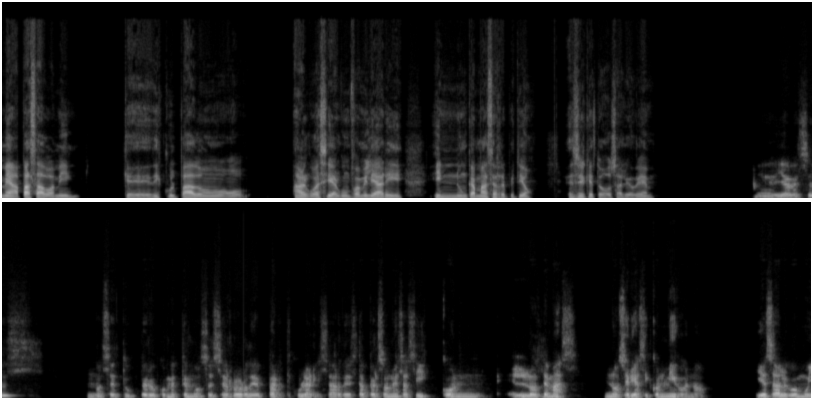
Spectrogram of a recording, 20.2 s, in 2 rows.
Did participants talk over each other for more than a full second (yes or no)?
no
